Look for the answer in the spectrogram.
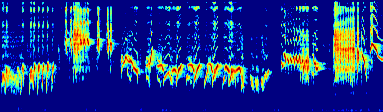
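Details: Fighter-type white-rumped shama with canary-filled song delivers lower warbled phrases, a run of repeated slurred notes, scratchy high bursts and a final whistled upsweep.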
